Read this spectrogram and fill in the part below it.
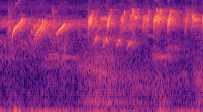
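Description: Several birds chirp and tweet near a sacred peepal tree at dawn by the Narmada river, with quick bright overlapping calls close by in a quiet outdoor setting.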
